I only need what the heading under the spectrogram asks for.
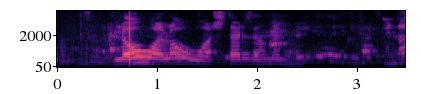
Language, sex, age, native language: Icelandic, male, 10, Icelandic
